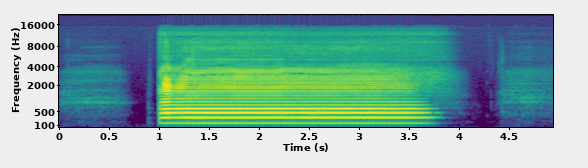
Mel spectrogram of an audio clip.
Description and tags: Sax Tenor - D#3 - bad-attack bad-timbre bad-richness
Part of the Good-sounds dataset of monophonic instrumental sounds.
instrument::sax_tenor
note::D#
octave::3
midi note::39
good-sounds-id::5243
Intentionally played as an example of bad-attack bad-timbre bad-richness
multisample, single-note, neumann-U87, Dsharp3, tenor, good-sounds, sax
